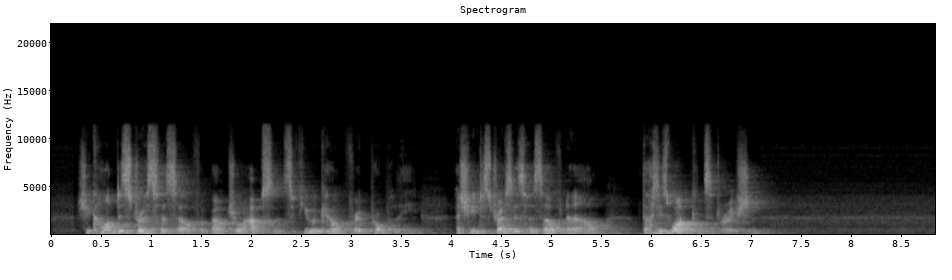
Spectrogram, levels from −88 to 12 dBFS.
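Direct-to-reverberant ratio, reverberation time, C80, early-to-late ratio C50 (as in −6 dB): 2.5 dB, 0.95 s, 11.5 dB, 8.5 dB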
